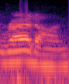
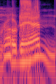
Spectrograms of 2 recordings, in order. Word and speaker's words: Rodan: Just don't call it Radon. That bugs the out of me. Rodan?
